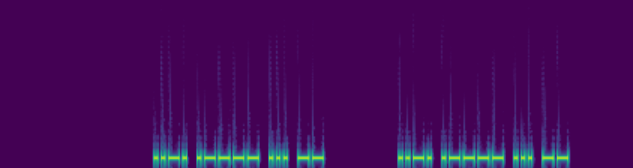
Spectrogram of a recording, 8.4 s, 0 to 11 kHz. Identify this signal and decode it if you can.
Morse code, heard as a keyed tone, about 25 wpm, 700 Hz. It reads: F1SM F1SM
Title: DXCC-100 Call Signs - 4 Characters - Repeated 2x - 25wpm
